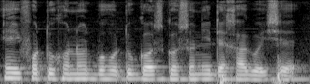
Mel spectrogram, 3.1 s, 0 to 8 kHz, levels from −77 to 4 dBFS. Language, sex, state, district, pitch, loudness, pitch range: Assamese, male, Assam, Sonitpur, 120 Hz, -16 LUFS, 115-130 Hz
